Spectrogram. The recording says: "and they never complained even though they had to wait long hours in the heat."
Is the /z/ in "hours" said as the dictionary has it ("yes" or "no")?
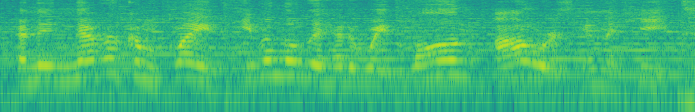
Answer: yes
